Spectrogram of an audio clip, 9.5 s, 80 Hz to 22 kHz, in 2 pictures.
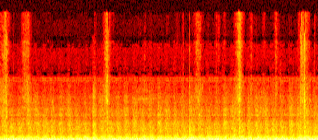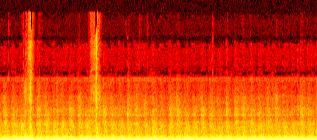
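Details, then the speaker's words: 1979 Chevy Suburban 8-door shuttle cranking, 30 psi oil pressure building: turns over steadily but never fires; no fuel visible in the fuel filter, no-start from no fuel delivery. "See if we got any fuel in our filter. I don't see any fuel in our fuel filter there."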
